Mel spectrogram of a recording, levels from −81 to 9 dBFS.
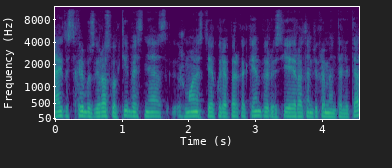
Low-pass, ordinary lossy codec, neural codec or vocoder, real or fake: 10.8 kHz; AAC, 32 kbps; vocoder, 24 kHz, 100 mel bands, Vocos; fake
